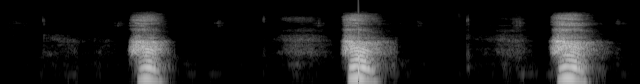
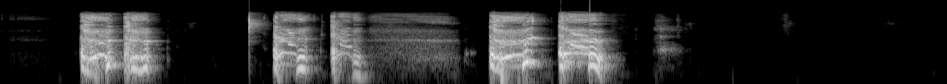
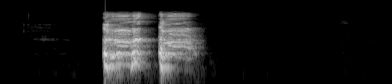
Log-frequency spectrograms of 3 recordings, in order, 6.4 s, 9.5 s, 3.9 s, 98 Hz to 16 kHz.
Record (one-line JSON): {"exhalation_length": "6.4 s", "exhalation_amplitude": 16007, "exhalation_signal_mean_std_ratio": 0.29, "three_cough_length": "9.5 s", "three_cough_amplitude": 32768, "three_cough_signal_mean_std_ratio": 0.4, "cough_length": "3.9 s", "cough_amplitude": 32767, "cough_signal_mean_std_ratio": 0.33, "survey_phase": "beta (2021-08-13 to 2022-03-07)", "age": "45-64", "gender": "Female", "wearing_mask": "No", "symptom_cough_any": true, "symptom_runny_or_blocked_nose": true, "symptom_sore_throat": true, "symptom_fatigue": true, "symptom_headache": true, "symptom_onset": "2 days", "smoker_status": "Never smoked", "respiratory_condition_asthma": false, "respiratory_condition_other": false, "recruitment_source": "Test and Trace", "submission_delay": "1 day", "covid_test_result": "Negative", "covid_test_method": "RT-qPCR"}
